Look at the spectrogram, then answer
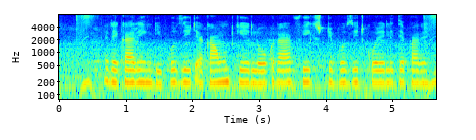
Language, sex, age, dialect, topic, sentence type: Bengali, female, 18-24, Western, banking, statement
